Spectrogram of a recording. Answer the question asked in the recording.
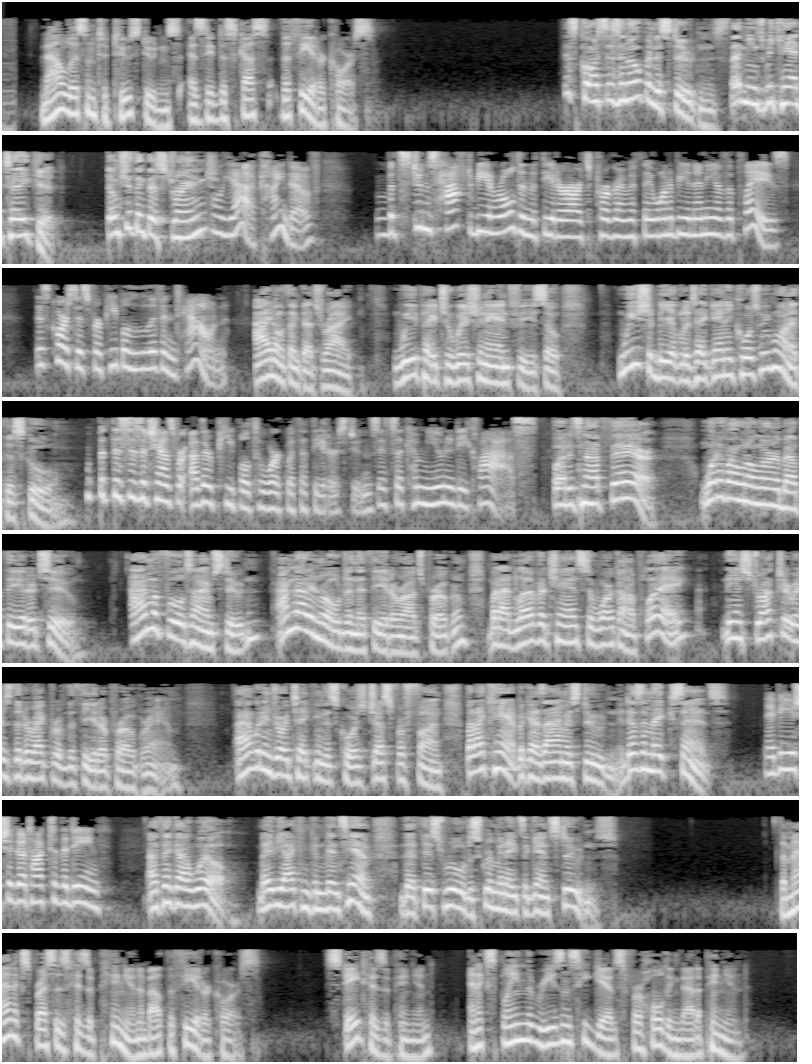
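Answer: He thinks it is unfair that students can't take the course: they pay tuition and fees so should be able to take any course, and he is a full-time student who would love to work on a play just for fun.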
